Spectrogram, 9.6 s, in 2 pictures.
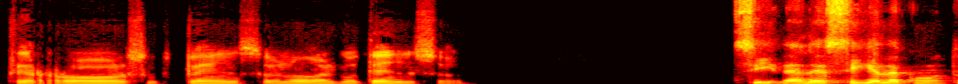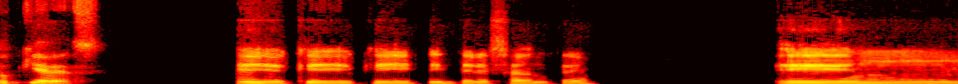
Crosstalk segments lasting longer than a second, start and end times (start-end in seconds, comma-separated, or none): none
